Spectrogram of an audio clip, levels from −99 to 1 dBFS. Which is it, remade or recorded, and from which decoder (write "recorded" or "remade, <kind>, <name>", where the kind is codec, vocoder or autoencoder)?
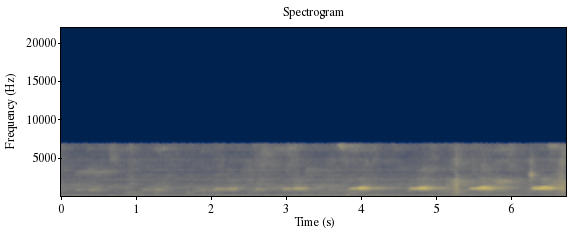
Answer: remade, vocoder, Vocos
